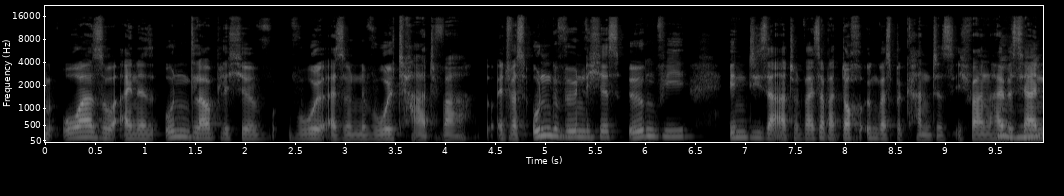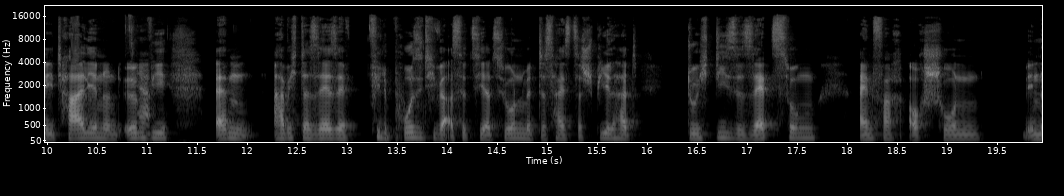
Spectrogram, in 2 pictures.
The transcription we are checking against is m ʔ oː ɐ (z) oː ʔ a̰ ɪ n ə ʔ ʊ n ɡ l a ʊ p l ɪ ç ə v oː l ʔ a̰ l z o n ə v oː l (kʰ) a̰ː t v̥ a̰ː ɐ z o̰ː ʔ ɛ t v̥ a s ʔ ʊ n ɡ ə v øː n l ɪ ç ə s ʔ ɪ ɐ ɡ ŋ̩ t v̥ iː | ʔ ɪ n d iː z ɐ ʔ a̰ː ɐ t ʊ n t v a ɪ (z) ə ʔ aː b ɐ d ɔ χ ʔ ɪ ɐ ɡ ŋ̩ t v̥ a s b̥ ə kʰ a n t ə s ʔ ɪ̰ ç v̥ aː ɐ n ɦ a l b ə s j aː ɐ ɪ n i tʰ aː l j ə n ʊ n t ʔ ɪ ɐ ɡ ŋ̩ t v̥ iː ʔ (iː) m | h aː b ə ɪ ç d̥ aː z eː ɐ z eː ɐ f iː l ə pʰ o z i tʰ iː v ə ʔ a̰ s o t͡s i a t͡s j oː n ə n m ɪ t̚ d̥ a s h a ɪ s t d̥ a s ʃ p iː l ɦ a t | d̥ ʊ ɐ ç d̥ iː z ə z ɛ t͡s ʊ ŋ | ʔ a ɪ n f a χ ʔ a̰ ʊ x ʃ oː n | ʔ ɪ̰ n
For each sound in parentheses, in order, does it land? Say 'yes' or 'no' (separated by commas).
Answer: yes, no, yes, no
